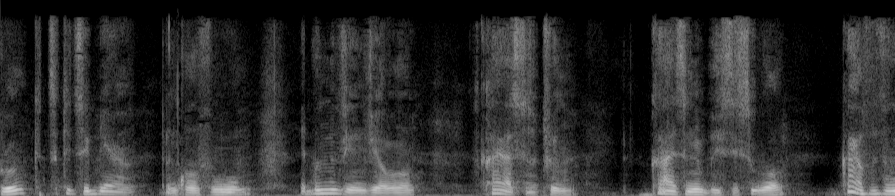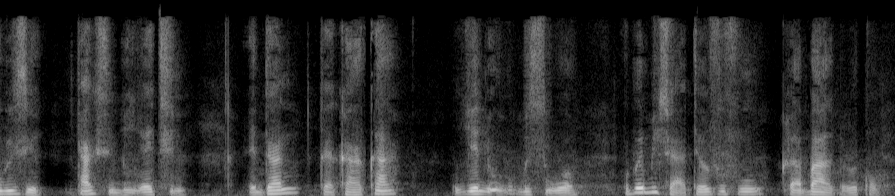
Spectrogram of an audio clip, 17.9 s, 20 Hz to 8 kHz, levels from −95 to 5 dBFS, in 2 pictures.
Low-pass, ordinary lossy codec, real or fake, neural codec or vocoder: 7.2 kHz; AAC, 32 kbps; fake; codec, 24 kHz, 1 kbps, SNAC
